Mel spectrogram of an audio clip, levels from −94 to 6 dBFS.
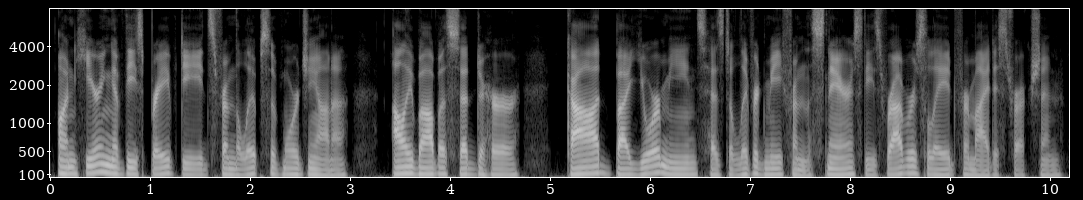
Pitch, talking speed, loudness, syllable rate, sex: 100 Hz, 190 wpm, -24 LUFS, 5.1 syllables/s, male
